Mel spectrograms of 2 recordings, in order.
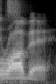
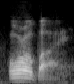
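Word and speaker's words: Orolbai: have it, I would like to hear your pronunciation of the fighter he has taken up. Miktybek Orobai. Orobe. Close. So it's Orabe. It's Muktebek Orobai.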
